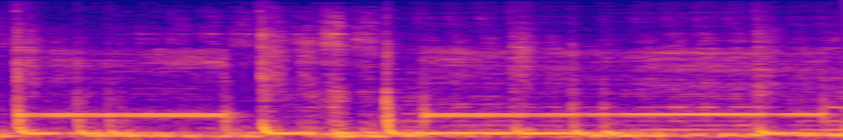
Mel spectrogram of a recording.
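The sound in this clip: A telephone rings on an outgoing call placed by an AI-voiced radio host to a contest winner. A steady mid-pitched tone drops out, then resumes, mixed with sharp percussive hits.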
